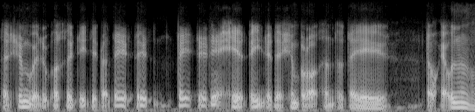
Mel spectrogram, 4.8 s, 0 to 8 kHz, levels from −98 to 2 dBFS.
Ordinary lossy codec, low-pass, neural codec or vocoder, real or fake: Opus, 32 kbps; 7.2 kHz; autoencoder, 22.05 kHz, a latent of 192 numbers a frame, VITS, trained on many speakers; fake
